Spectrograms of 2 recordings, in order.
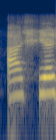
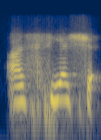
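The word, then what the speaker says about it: अस्य: Om Ashya Shri Vishnor. Om Ashya Shri Vishnor. Your Asya pronunciation needs some small correction. Asyash. Ya plus ish.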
